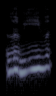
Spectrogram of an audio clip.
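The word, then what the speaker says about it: Lviv: know in manana uh an l will become a lei an s will become a she and this is how live is spelled it's l and then the soft sound and v i v so the closest that i can think of uh is leve so it's kind you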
